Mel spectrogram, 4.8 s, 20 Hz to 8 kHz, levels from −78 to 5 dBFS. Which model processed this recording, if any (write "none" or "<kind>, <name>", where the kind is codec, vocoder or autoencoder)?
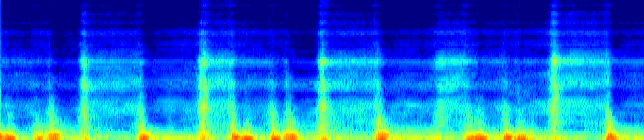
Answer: vocoder, WaveNeXt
